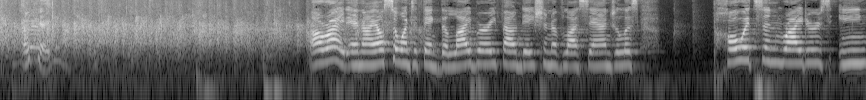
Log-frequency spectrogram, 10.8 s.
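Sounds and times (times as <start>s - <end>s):
audience applause at a literary reading: 0.0s - 4.4s
speech: 0.4s - 0.9s, 3.9s - 8.2s, 9.0s - 10.8s.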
